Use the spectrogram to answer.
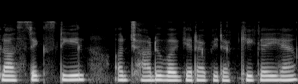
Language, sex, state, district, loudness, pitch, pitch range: Hindi, female, Chhattisgarh, Jashpur, -15 LUFS, 200 Hz, 195-205 Hz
